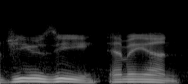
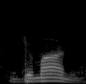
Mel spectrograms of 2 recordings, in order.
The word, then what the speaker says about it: Guzman: No, Guzman. Juman. No, Guzman. Alright.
